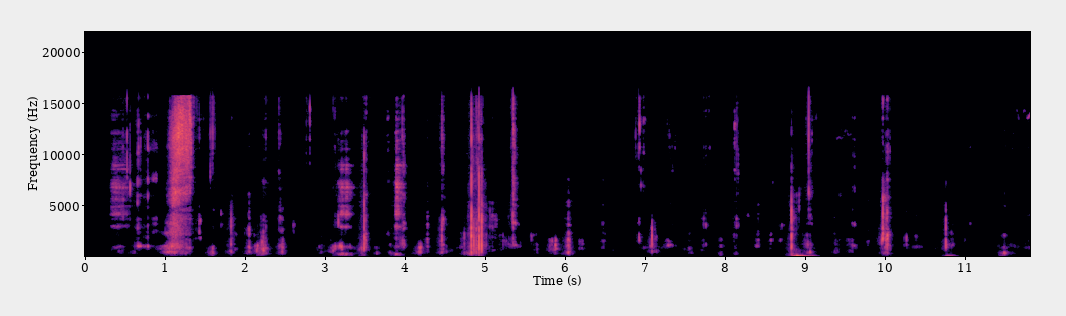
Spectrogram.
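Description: Chewing and mouth sounds of someone eating spicy rice noodles: irregular wet smacks and small clicks, with a couple of soft low thumps near the end.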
